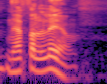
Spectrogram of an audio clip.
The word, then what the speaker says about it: Nephilim: Nephilim? – Nephilim.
